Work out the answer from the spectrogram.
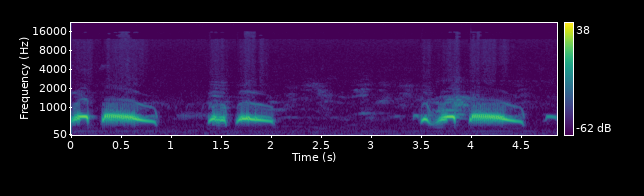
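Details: Spotted dove used as a lure to excite wild doves. Three repeated phrases, each opening with a quick double note and ending in a sustained, gently falling coo, with short silences between.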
